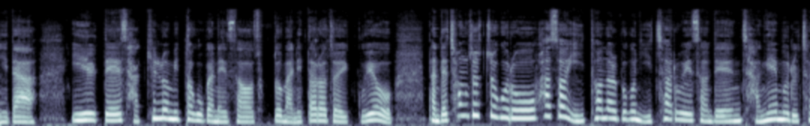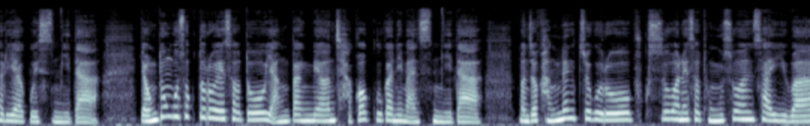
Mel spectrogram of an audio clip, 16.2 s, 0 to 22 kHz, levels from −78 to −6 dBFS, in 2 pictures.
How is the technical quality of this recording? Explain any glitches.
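No technical glitches can be heard anywhere in this speech recording. There is nothing to explain: no dropout, click or other disruption turns up at any point.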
